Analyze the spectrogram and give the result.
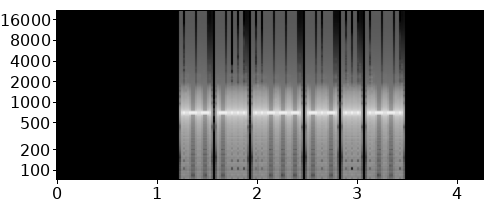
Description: Morse code, heard as a keyed tone, about 38 wpm, 700 Hz. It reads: WB2KSP
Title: USA Call Signs Repeated 3x 40wpm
